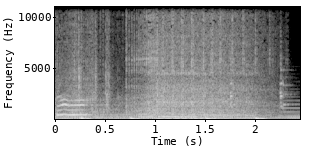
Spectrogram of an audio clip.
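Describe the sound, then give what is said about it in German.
A small new moped engine rattles and putters loudly and steadily as the rider sets off, with a buzzy whine and recurring low throbs about every second, before cutting off abruptly at the end. “Ich bin aufgeregt, ich knatter schon mal los mit meiner kleinen neuen Biene.”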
